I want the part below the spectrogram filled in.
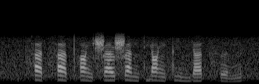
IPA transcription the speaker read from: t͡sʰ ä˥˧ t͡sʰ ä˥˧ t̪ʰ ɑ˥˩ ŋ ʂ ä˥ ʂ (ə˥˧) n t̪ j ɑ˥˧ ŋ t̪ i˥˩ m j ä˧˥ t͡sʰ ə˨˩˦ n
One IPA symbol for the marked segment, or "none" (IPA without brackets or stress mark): a˥˧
